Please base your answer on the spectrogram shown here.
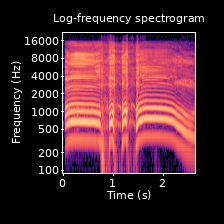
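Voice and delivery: high, loud laughing whoop; laughing cheer. Real, not acted. Commentator cheering a trick.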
